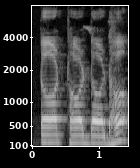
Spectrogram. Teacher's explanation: जीभ मुड़ करके ऊपर तालु में टच करेगी तो टा वर्ग का उच्चारण होगा, नहीं तो नहीं हो पाएगा। · जीभ रोटेट हो रही है फिर जाकर तालु में टच कर रही है। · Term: मूर्धा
